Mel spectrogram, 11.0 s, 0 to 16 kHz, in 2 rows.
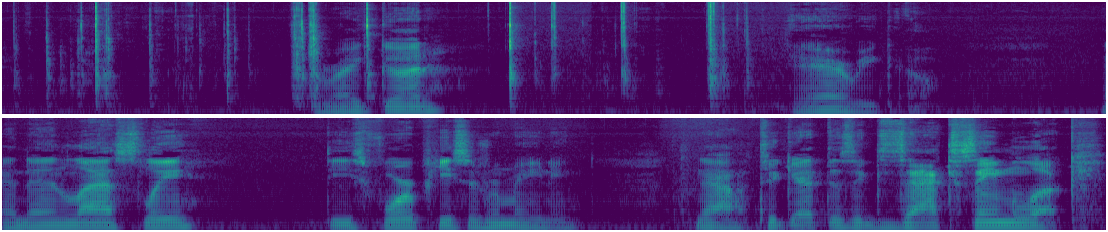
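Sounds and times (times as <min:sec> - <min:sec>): plastic bricks clicking: 0:00.0 - 0:03.8.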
